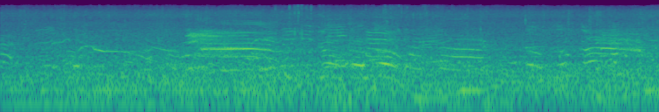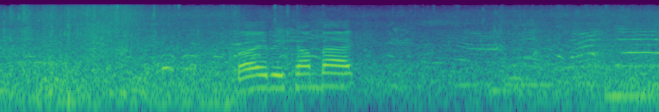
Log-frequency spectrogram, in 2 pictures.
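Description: Water splashes and laps.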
